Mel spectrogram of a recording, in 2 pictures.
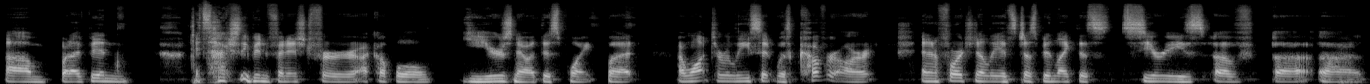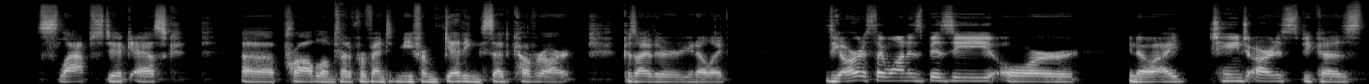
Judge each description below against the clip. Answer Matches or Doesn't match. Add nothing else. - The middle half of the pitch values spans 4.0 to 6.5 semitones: Doesn't match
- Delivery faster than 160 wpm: Doesn't match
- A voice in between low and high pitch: Doesn't match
